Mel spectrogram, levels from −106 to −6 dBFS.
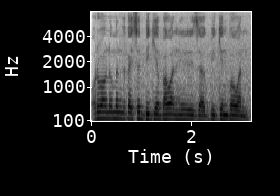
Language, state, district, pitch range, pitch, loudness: Kokborok, Tripura, West Tripura, 130-160 Hz, 140 Hz, -14 LUFS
